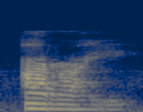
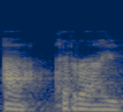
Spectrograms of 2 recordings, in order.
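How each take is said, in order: First: The first syllable is reduced and unstressed. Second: The first syllable is full and stressed. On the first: The speaker calls it right. "a kind of reduced and unstressed" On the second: The speaker calls it wrong. "we won't say a-rai. We won't stress the syllable a"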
